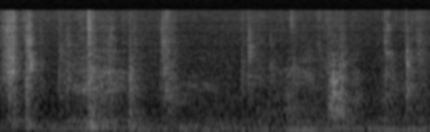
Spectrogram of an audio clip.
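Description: Faint scuffs, knocks and rustles of a person shifting about and handling the camera inside a small bare concrete room, a few separate taps spread through the quiet.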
